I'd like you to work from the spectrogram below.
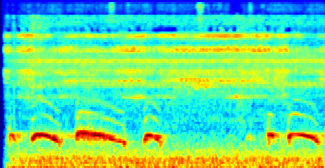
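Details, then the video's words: Spotted dove perched on a lamp post, cooing: a series of low, arched, mellow coo notes, repeated in short phrases with brief pauses, over a steady background hiss and faint high electrical whine. "terkukur manggung di tiang lampu"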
